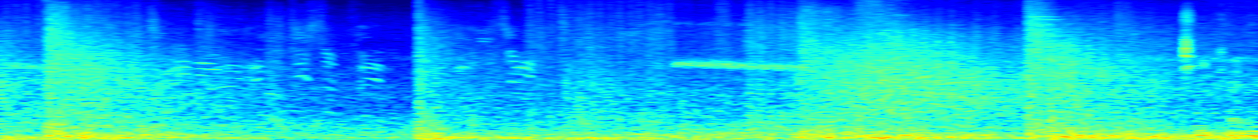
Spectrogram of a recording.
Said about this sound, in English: A bit of a mortar fire.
